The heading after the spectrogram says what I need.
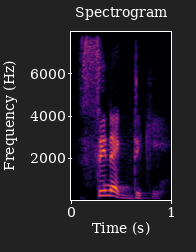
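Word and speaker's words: synecdoche: सिनेग डिकी।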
